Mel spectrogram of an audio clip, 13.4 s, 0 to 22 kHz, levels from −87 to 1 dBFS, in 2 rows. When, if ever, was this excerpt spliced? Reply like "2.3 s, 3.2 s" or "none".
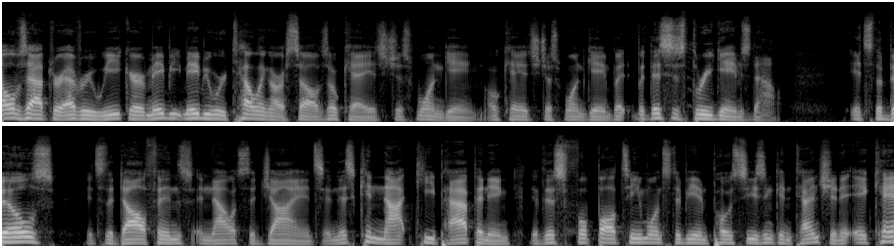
10.6 s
